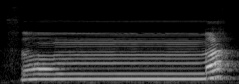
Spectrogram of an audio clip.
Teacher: میم مشدد حروف یرملون کے مجموعے میں سے آ رہا ہے تو میم مشدد پر ہم 1 الف کی مقدار میں غنہ کریں گے اور میم مشدد کو ہم سختی اور جماؤ کے ساتھ بھی ادا کریں گے اور بغیر کھینچے پڑھیں گے۔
